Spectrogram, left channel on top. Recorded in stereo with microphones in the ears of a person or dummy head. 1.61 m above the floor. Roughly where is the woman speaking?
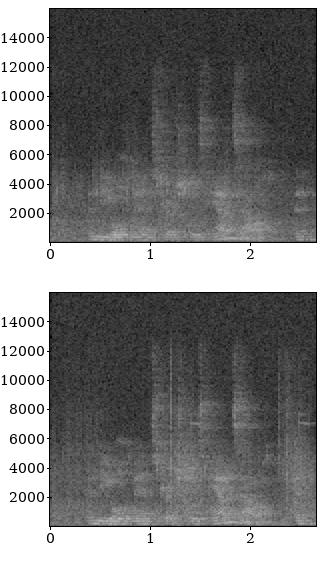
Right.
